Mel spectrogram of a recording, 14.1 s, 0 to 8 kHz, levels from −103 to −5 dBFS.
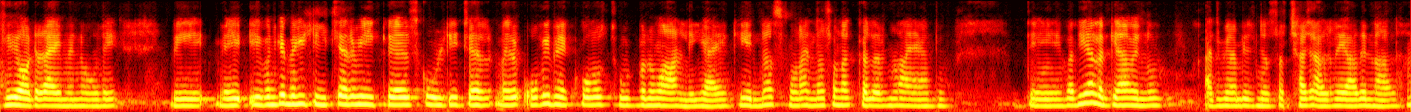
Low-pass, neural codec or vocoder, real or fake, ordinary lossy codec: none; codec, 16 kHz, 2 kbps, FreqCodec, smaller model; fake; none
